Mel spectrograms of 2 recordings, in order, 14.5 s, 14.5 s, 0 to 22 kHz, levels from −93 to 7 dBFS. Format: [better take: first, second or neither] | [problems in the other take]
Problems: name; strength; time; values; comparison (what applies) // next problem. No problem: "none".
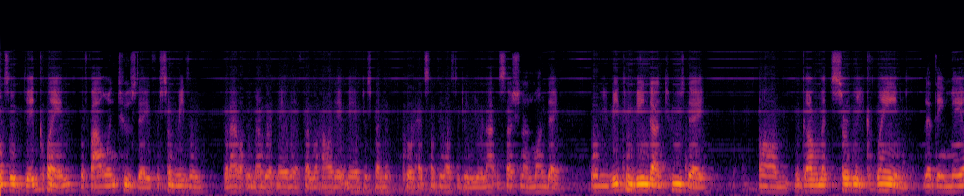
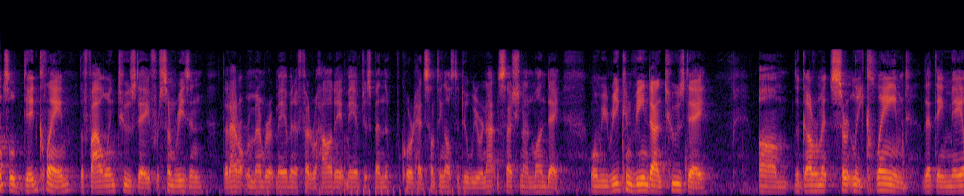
second | noise reduction (neural separator model SepFormer DNS4)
